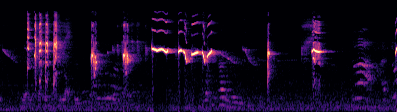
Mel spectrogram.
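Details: Oriental magpie-robin singing a song claimed to silence rival magpie-robins: scattered sharp chips and clicks, then a run of wavering whistled notes, separated by isolated single calls.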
